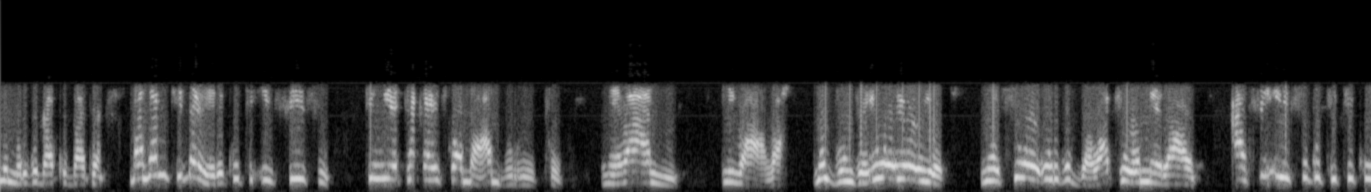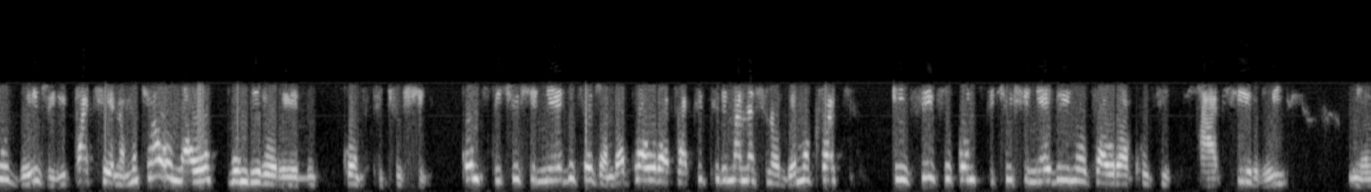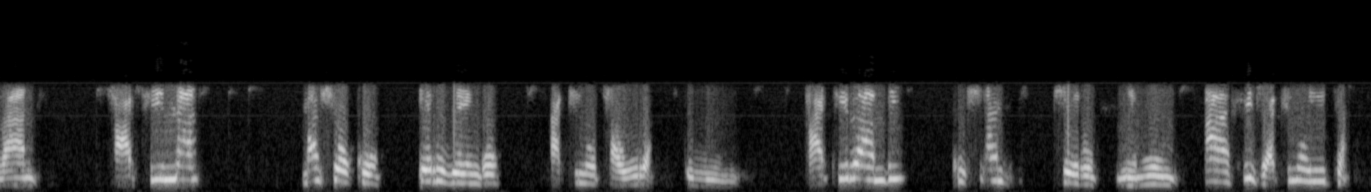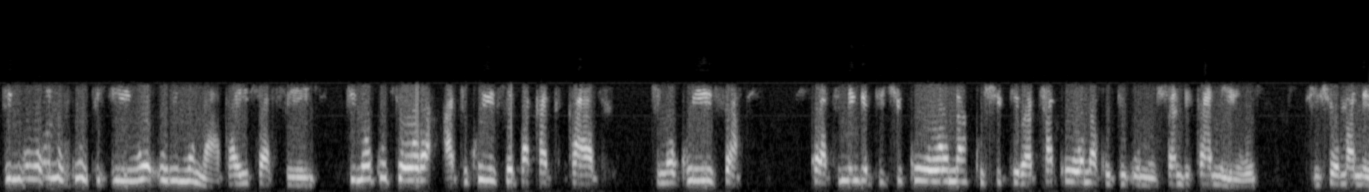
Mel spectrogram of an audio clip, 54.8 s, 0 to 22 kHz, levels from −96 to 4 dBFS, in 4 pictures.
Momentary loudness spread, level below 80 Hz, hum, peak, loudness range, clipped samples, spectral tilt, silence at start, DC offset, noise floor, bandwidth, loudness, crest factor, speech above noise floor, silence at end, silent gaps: 12 LU; -82 dBFS; none; -4 dBFS; 5 LU; under 0.1%; -1.5 dB/octave; 0 s; under 0.1%; -73 dBFS; 3.8 kHz; -20 LUFS; 16 dB; 54 dB; 0 s; none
